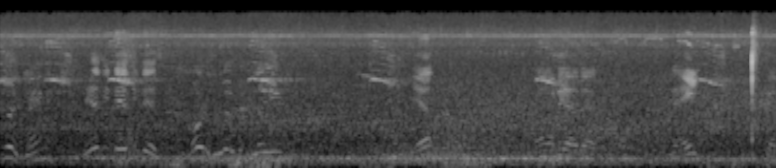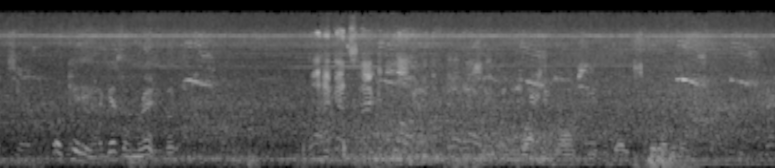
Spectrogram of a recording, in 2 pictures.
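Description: A light breeze rustles tree leaves outdoors.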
